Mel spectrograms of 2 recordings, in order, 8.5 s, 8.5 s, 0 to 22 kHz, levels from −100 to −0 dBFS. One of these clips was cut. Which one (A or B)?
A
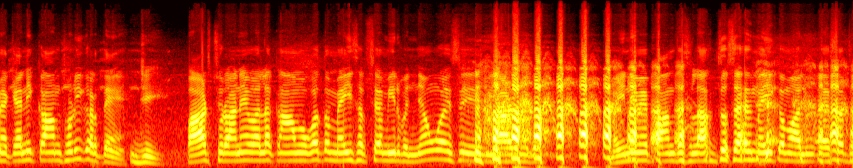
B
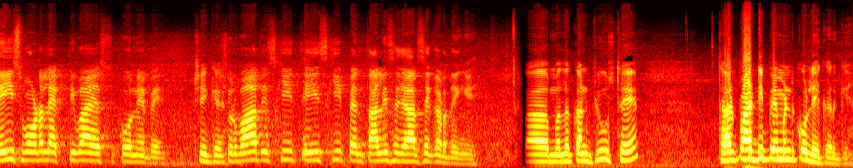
B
